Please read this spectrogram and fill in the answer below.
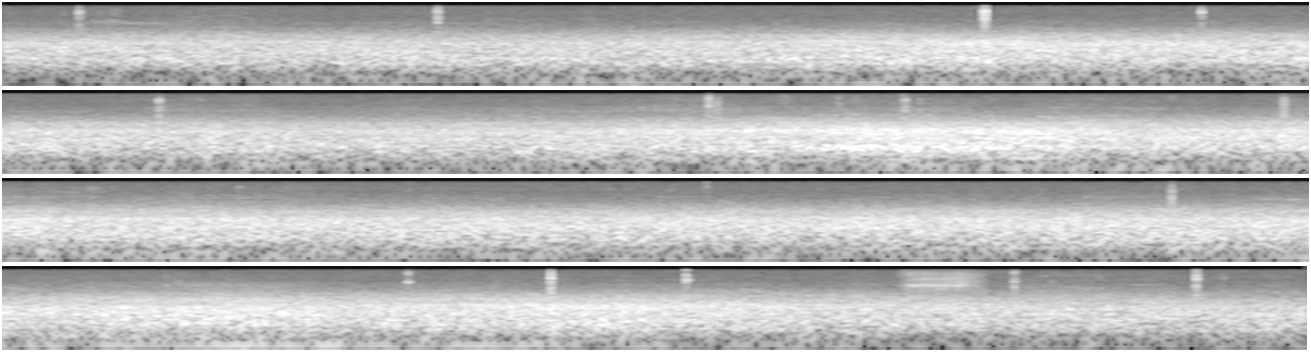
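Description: Distant vehicle noise, a steady background rumble that swells and fades a few times, with a few faint small clicks from hands handling thread.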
